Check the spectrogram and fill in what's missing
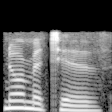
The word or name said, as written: normative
